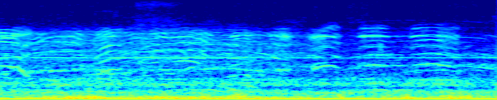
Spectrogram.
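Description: Faint field sound of lacrosse players calling out to one another during play: many short, high shouts overlapping at a distance.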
